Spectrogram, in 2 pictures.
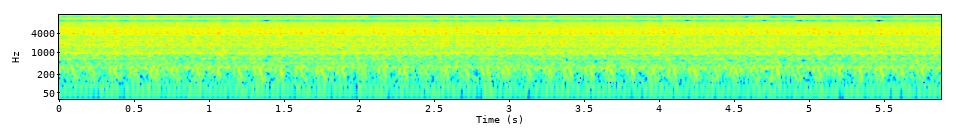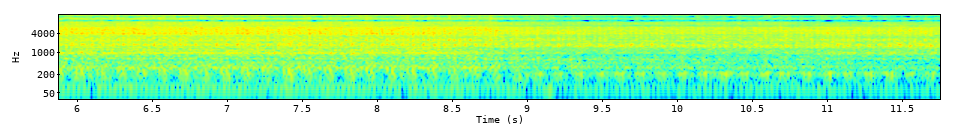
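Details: Steady idle with a rhythmic knock, roughly three and a half per second, locked to engine speed; an internal engine knocking noise, cause unknown.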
